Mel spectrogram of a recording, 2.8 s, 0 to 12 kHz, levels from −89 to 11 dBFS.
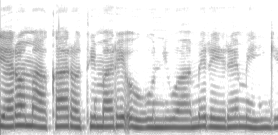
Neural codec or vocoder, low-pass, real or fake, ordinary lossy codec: none; 10.8 kHz; real; none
